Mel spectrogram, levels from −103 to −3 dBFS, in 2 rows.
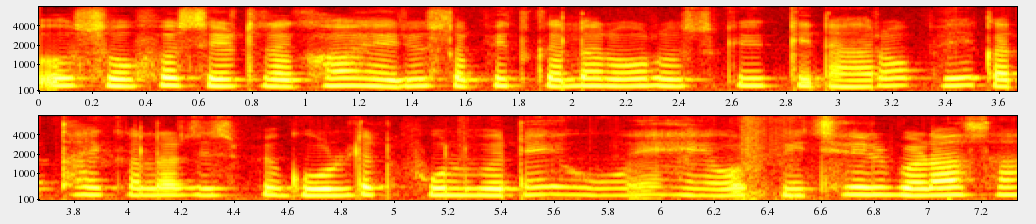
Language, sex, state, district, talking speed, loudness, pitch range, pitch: Hindi, female, Chhattisgarh, Sukma, 205 wpm, -18 LUFS, 235-255 Hz, 245 Hz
